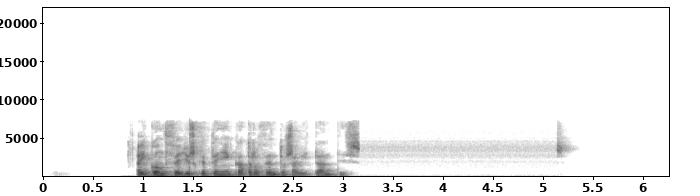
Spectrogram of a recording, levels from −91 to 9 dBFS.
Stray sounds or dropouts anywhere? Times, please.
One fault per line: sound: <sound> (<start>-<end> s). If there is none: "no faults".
no faults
